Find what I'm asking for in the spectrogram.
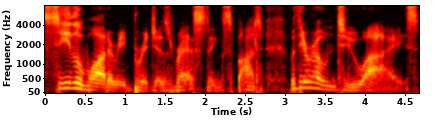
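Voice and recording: In a natural voice, the speaker reads a passage aloud.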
